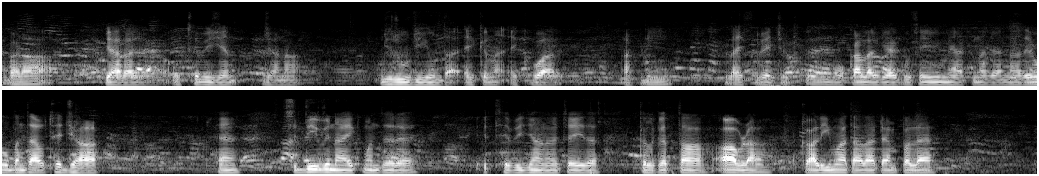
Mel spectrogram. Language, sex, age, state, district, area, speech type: Dogri, male, 30-45, Jammu and Kashmir, Reasi, rural, spontaneous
